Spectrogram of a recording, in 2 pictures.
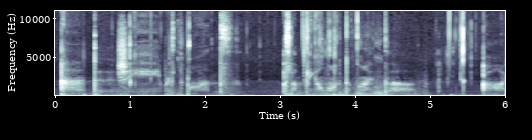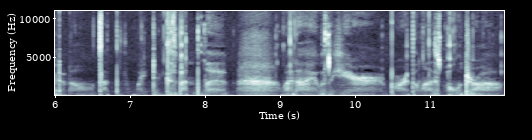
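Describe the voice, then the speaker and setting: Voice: slow, poor audio. Close-up cupped-hand whisperer, casual ASMR rambling. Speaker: ASMR creator. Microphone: very close to the mic.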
